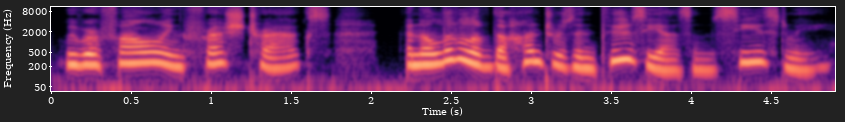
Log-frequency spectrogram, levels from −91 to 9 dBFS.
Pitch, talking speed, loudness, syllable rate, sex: 215 Hz, 170 wpm, -17 LUFS, 5.2 syllables/s, female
